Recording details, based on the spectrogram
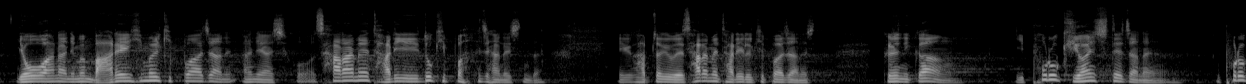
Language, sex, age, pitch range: Korean, male, 40-59, 120-170 Hz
